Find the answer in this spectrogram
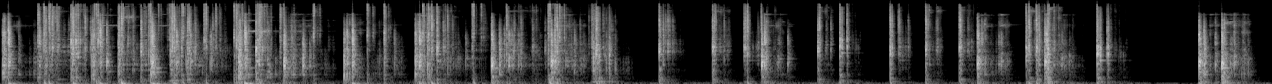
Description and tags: This was created as the sound of bullets hitting robots. I dropped coins on a music stand and then pitch shifted them. Oktava 012 microphone through Neve preamp and Apogee Mini-Me A/D.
